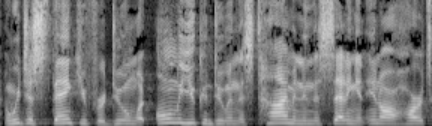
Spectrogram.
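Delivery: soft, low closing prayer; hushed pastor's prayer. Real, not acted. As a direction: pray it quietly over the room.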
